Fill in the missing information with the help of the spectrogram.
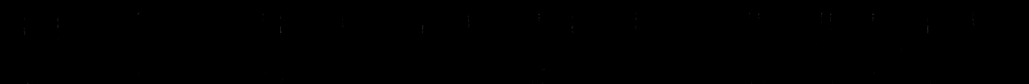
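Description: Faint, sharp clicks of a computer mouse at irregular intervals, about twenty in all, some coming in quick pairs, as vertices are selected and dragged.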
